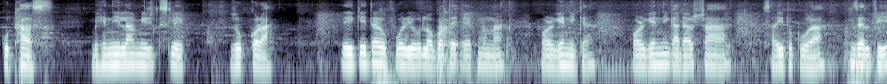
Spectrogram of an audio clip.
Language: Assamese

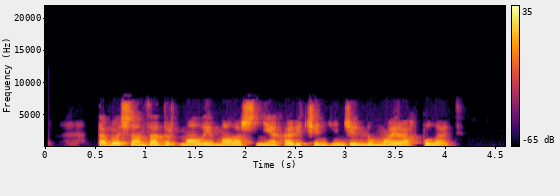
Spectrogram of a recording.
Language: Chuvash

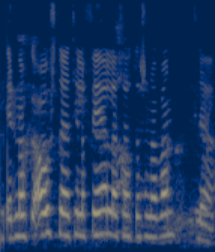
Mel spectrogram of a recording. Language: Icelandic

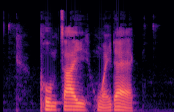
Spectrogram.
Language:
Thai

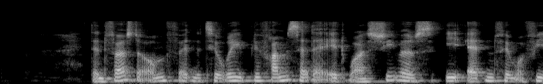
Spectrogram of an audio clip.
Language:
Danish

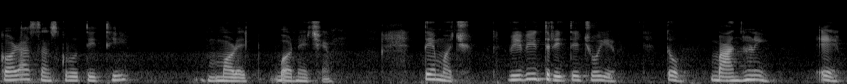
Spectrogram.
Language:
Gujarati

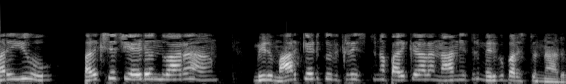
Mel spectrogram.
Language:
Telugu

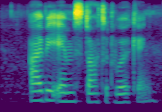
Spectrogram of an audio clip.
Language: English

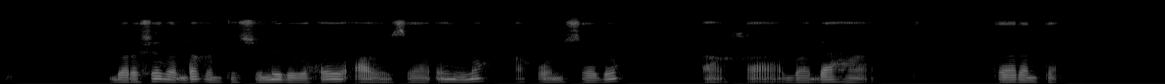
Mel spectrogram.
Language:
Somali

